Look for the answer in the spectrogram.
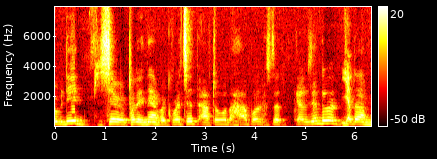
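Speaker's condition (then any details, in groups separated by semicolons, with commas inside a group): MND; about 8.5 years since diagnosis, trial drug slowing progression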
